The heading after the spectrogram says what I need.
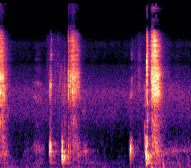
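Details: Stifled sneezes after cleaning, with nose irritated by dust and cleaning products (no known allergy to either): a run of short, held-back sneezes, each with a quick catch of breath and a muffled burst.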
